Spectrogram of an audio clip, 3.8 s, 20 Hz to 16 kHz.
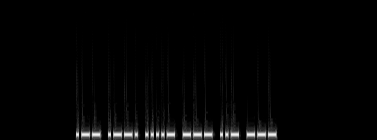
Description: Morse code, heard as a keyed tone, about 47 wpm, 700 Hz. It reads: WP4OUO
